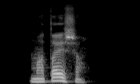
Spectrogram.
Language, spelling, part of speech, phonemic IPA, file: Moroccan Arabic, ماطيشة, noun, /maː.tˤiː.ʃa/, LL-Q56426 (ary)-ماطيشة.wav
- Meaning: tomatoes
